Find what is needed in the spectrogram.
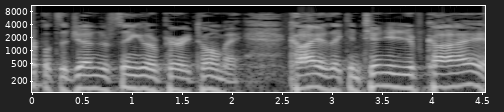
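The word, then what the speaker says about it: Peritome (περιτομή): P-E-R-I-T-O-M long E. Peritome.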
